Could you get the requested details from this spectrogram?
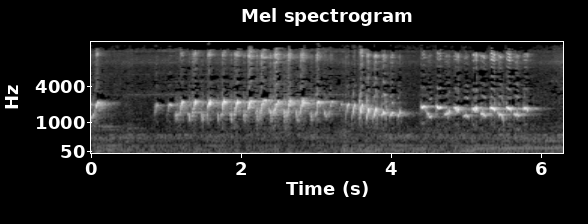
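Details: Yellow-vented bulbul in full voice, used to train birds: after a short quiet start, a long, gently falling chatter of rapid notes, then a brighter warbled phrase after a slight break.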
